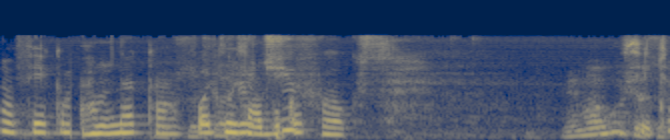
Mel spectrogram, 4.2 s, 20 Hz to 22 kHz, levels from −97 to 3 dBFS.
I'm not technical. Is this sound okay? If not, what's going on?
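Yes, no faults here.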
